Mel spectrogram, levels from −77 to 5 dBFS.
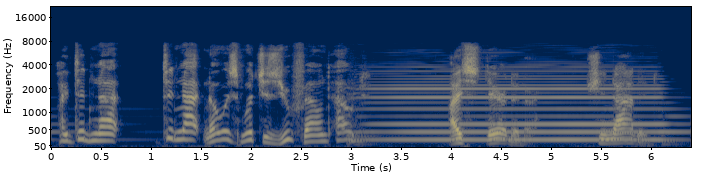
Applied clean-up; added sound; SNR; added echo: none; Bowed string instrument; 7 dB; none.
